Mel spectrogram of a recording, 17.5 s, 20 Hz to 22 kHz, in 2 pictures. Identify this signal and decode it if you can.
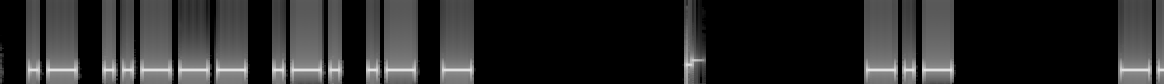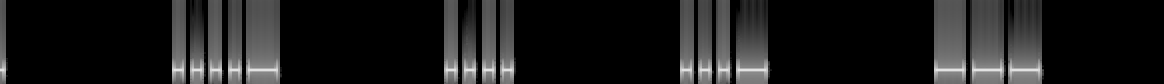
Morse code, heard as a keyed tone, about 17 wpm, spaced as for 8 wpm, 700 Hz. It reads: A2RAT KN4HVO
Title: USA Call Signs - 6 Characters - 6x Character Spacing - 17wpm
